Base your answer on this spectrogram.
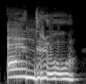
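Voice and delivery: loud, high, emotional call of the name; overwhelmed, high-pitched cry. A narrator's reading. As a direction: call out to a beloved just found. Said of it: "Sikoltottam fel, és a nyakába vetettem magam".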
